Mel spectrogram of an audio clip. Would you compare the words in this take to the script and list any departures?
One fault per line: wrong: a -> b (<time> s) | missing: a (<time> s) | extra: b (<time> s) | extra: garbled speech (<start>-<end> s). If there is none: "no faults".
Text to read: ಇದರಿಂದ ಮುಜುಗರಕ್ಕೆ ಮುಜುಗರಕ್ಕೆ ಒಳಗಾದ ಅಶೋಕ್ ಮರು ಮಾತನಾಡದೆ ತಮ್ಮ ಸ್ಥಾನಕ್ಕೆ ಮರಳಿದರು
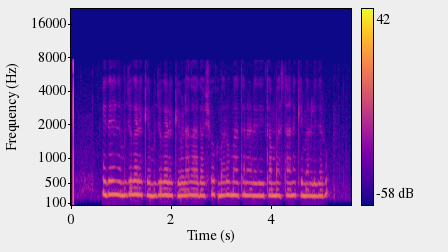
no faults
